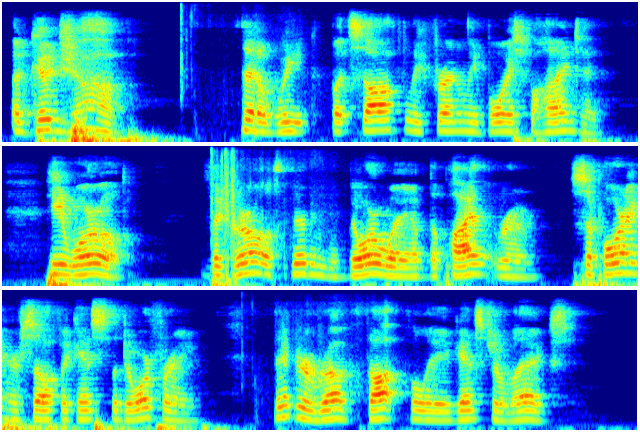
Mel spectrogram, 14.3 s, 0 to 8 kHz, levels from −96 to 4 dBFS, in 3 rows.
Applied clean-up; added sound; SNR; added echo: neural mask model DeepFilterNet 3.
